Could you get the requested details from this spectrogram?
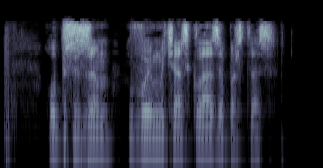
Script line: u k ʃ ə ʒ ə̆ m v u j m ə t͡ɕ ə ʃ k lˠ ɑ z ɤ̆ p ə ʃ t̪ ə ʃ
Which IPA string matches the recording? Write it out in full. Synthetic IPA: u p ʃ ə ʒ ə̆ m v u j m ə t͡ɕ ɑ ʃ k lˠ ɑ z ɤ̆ p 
